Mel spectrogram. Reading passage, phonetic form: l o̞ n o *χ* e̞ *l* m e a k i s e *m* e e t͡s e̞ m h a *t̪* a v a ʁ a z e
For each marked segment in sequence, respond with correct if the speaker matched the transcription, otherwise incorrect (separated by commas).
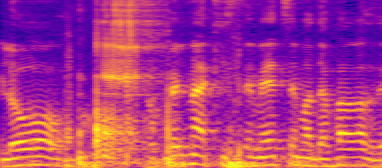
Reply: incorrect, correct, correct, incorrect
